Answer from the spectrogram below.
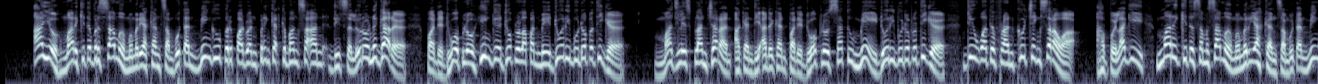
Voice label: locutor malayo malay voiceover, Malay male voice; Malay voice talent; Malaysian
